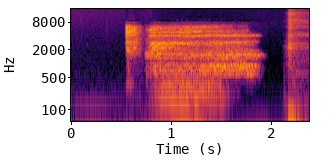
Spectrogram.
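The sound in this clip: A person draws a deep breath: a quick intake, then a long, groaning, voiced exhale like a heavy sigh, followed by another short breath.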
